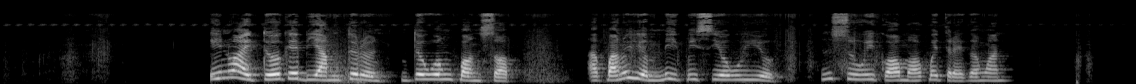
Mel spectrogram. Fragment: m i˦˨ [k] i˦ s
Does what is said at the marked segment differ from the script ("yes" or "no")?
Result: yes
